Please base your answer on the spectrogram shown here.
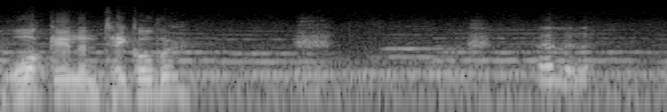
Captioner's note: sobbing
